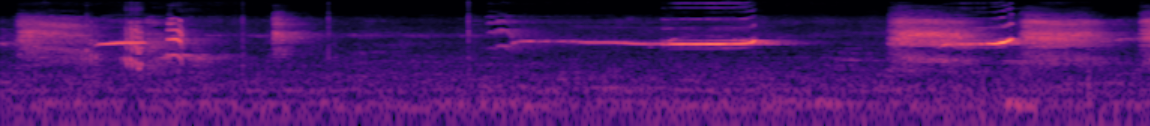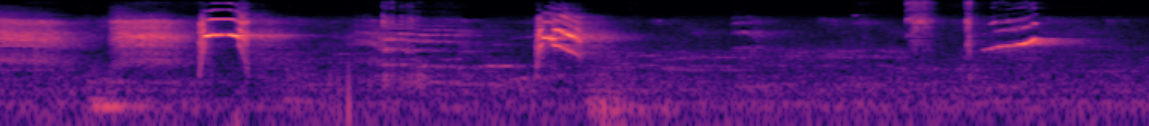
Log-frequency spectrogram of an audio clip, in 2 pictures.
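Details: Indian ringneck talking parrot making different sounds: a long level whistle, noisy squawks repeated about every second, sharp clicks and a final rising whistled note.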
